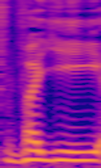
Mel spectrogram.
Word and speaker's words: Valle: I don't know what's up that my name is pronounced Valle, like Frankie Valli.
